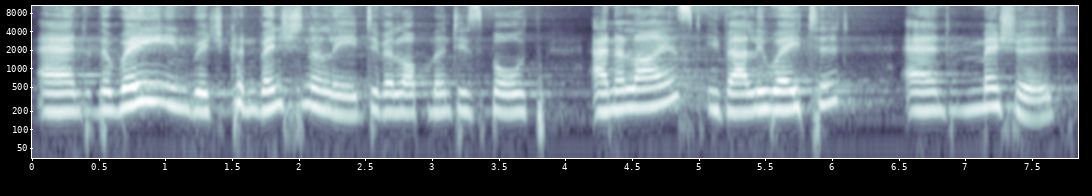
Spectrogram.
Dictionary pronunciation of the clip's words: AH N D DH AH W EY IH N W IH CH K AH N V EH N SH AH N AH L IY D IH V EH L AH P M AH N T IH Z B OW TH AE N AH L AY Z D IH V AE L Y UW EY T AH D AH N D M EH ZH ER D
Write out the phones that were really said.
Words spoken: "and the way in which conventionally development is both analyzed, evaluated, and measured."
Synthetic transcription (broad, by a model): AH N DH AH W EY IH N W IH CH K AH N V EH N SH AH N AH L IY D IH V EH L AH P M AH N T IH Z B OW TH AE N AH L AY Z D IH V AE L Y UW EY T AH D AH N M EH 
